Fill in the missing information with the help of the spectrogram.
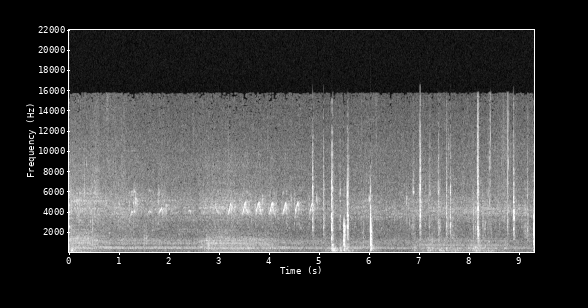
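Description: Steady buzzing of insects, with a run of about eight short high chirps early on. A few sharp knocks, the loudest about five seconds in, as the dog's feet land on the wooden canoe hull.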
